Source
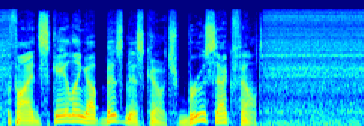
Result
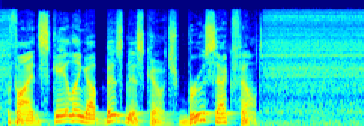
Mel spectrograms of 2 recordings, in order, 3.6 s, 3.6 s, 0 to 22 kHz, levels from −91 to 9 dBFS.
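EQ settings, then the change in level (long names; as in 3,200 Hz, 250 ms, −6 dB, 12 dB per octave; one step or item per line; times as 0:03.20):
mains-hum notches 60/120/180/240/300/360/420 Hz
+7.5 dB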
